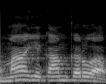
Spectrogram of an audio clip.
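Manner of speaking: loud, bossy, commanding tone. Explaining how children nowadays talk to their mother: loud, mock-commanding tone. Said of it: "जैसे जोर से बोलता है ना".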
